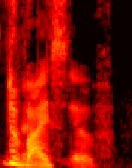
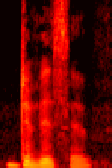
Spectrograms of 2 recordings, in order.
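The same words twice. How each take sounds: First: "divisive" with a long i, as in "vice"; long-i pronunciation. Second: "Divisive" with a short middle i; short-i pronunciation. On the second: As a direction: say "Divisive" as dih-VISS-iv. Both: Shown as a demonstration. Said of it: "Is it divisive or divisive?".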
